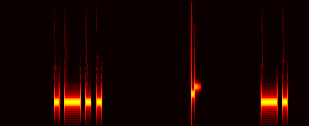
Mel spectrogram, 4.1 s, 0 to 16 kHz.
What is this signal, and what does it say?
Morse code, heard as a keyed tone, about 17 wpm, 700 Hz. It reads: L N
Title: Single Letter-Number Alt 17wpm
